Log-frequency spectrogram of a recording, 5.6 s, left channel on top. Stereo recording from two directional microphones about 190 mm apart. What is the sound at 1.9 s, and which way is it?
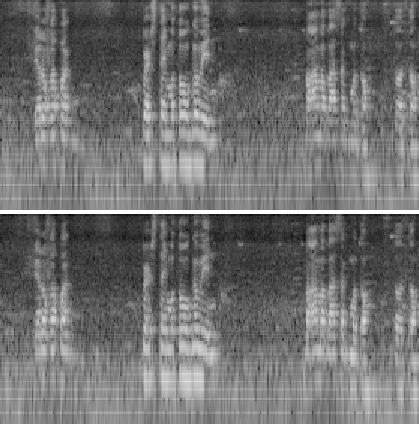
Speech, 15° right (ahead or behind).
